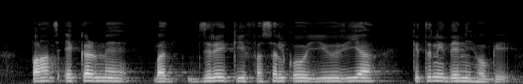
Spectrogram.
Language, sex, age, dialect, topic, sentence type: Hindi, male, 41-45, Marwari Dhudhari, agriculture, question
